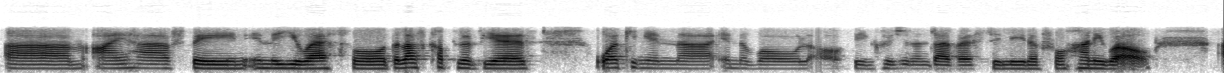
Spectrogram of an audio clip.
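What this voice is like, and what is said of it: British accent. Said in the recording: “as everyone can tell from my accent, originally from the UK”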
